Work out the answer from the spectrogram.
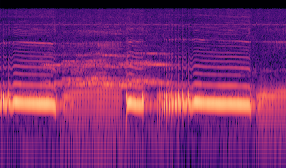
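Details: Barbary dove used as a lure to make young doves answer: a long, steady, low cooing note, then a soft humming stretch and a fast rolling, laughing stutter, followed by another long level coo.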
